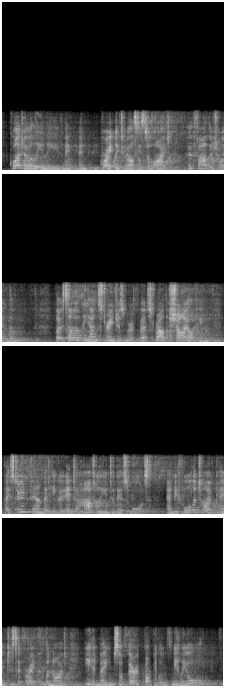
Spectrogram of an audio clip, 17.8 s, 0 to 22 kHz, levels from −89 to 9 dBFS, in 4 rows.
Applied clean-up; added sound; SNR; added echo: neural separator model SepFormer DNS4.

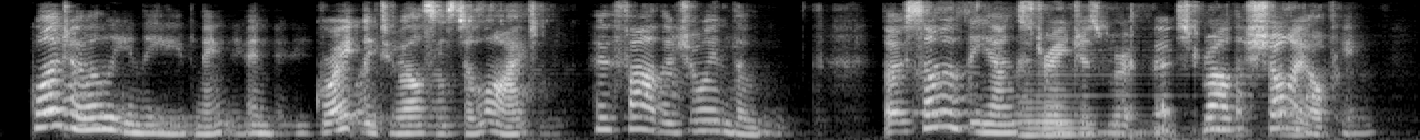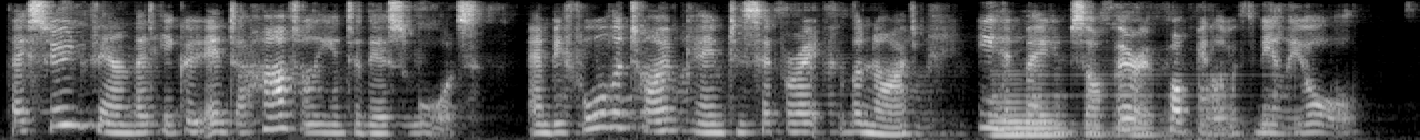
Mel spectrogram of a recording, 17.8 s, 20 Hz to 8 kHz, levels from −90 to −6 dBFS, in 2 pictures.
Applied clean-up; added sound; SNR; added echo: neural mask model DeepFilterNet 3.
